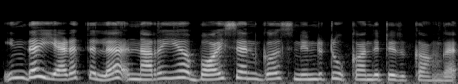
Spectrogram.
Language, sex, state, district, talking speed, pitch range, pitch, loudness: Tamil, female, Tamil Nadu, Nilgiris, 105 wpm, 225-280 Hz, 245 Hz, -18 LUFS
